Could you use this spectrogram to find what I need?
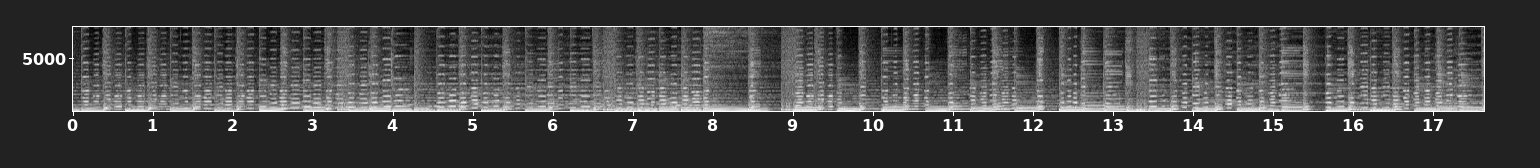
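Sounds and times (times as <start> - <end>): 
accordion: 0.0 - 17.6.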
